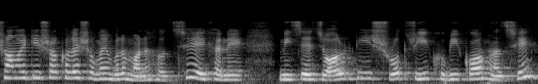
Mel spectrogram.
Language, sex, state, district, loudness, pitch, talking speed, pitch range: Bengali, female, Jharkhand, Sahebganj, -16 LUFS, 250 Hz, 145 wpm, 225-275 Hz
